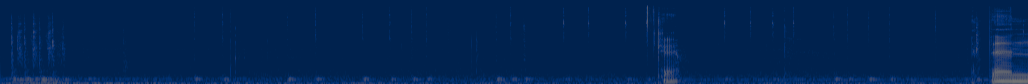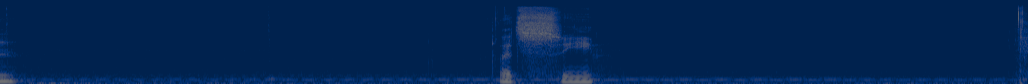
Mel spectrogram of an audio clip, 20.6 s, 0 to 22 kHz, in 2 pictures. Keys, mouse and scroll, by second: 2.0-3.2 middle drag, 2.4-3.4 scroll up 1, 3.4 middle click, 3.4-4.2 scroll down 1, 3.9 middle click, 4.6-5.3 scroll down 4, 5.3 scroll up 2, 5.4-6.7 middle drag, 5.7 click, 7.3 click, 7.8 click, 8.2-9.1 scroll down 1, 8.6-10.2 middle drag, 9.1-10.2 scroll up 2, 10.2-12.3 scroll up 1, 10.5-12.3 middle drag, 12.3-13.0 scroll down 2, 13.0-20.5 middle drag.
